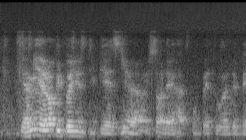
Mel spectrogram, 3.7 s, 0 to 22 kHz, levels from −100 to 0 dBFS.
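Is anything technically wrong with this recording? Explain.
Yes, there is automatic gain rising from 1.05 s to the end. After the input drops by about 10 dB around 1 s, when the talker moves away, the gain control slowly raises its gain, so voice and room noise swell together. That shared swell distinguishes it from a talker simply moving closer.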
